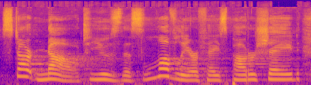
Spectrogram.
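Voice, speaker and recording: Female commercial announcer, vintage radio ad read, measured pace, reverberant hall. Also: medium pitch, lively intonation. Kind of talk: scripted 1940s-style radio advertisement. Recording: echoey hall, long reverb.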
